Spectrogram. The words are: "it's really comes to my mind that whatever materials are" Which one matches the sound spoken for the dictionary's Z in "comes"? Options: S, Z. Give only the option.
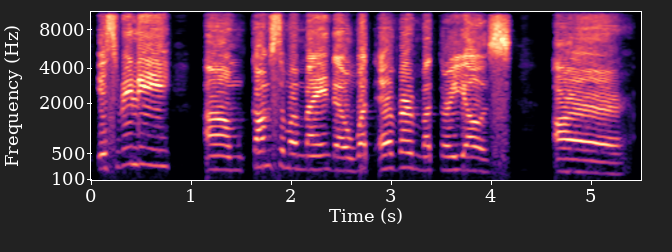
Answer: S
